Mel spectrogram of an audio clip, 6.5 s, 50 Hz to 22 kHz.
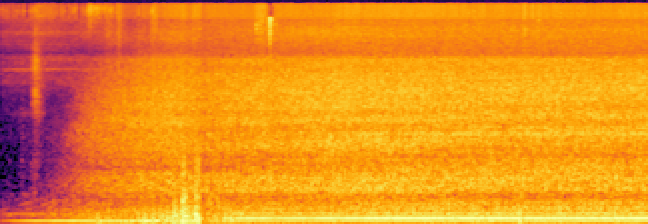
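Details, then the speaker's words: Lasko 3750 box fan (2000–2001, 2.2 A rated, 60 Hz), motor previously seized and now cleaned, started on high at 123 V. Spins up into a steady, somewhat loud hum with a smooth air rush, drawing 1.9 A, 172 W. Normal running. "Running at 1.9 amps, 172 watts. Kind of loud, but it is what it is."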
